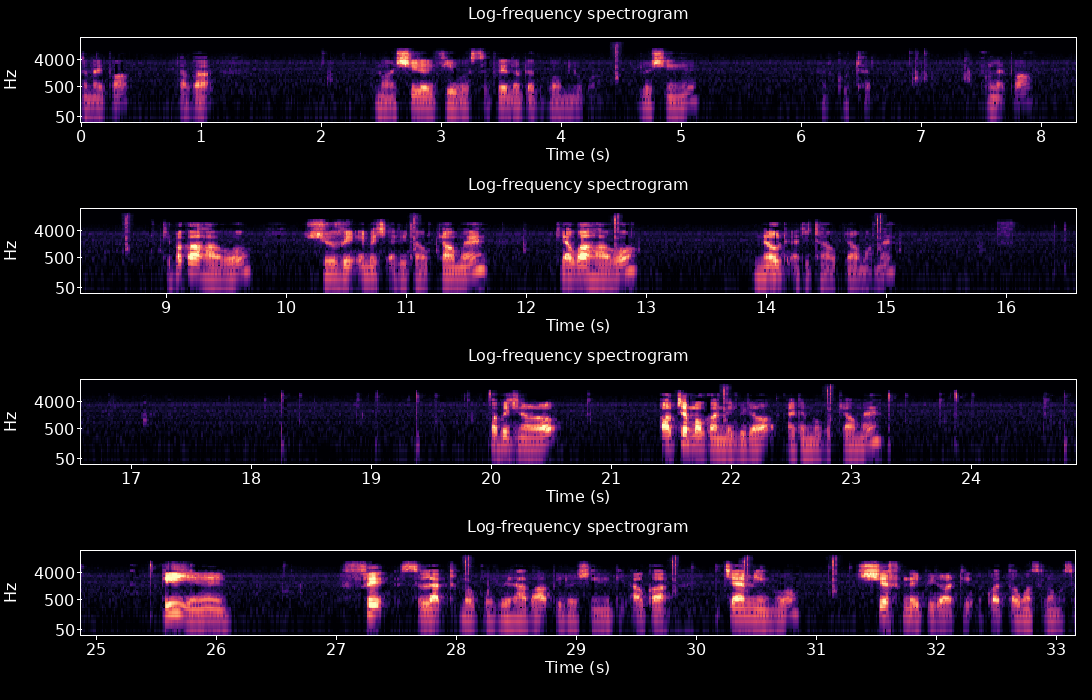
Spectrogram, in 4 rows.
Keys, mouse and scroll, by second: 4.4 click, 16.4 n, 21.8 click, 23.4 click, 29.8 right click, 30.2-32.5 right drag.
